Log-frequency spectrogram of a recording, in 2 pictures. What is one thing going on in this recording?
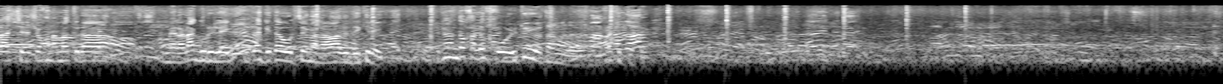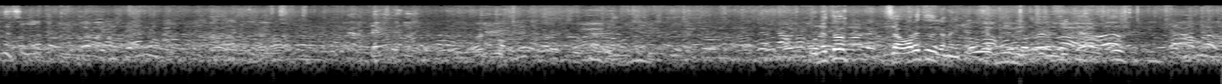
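A crowd of men talk and shout loudly close by.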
